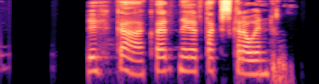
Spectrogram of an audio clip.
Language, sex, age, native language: Icelandic, female, 30-39, Icelandic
